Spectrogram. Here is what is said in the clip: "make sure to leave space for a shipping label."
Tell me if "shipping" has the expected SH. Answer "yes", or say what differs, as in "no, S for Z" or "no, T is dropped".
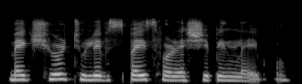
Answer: yes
